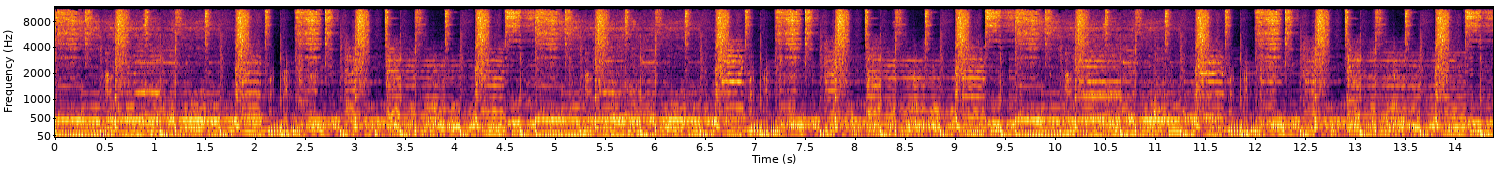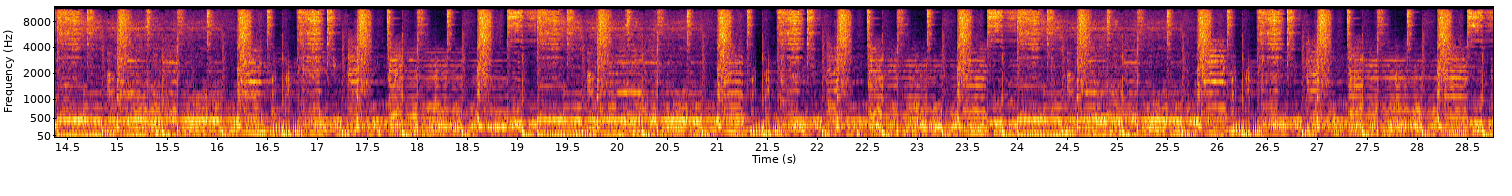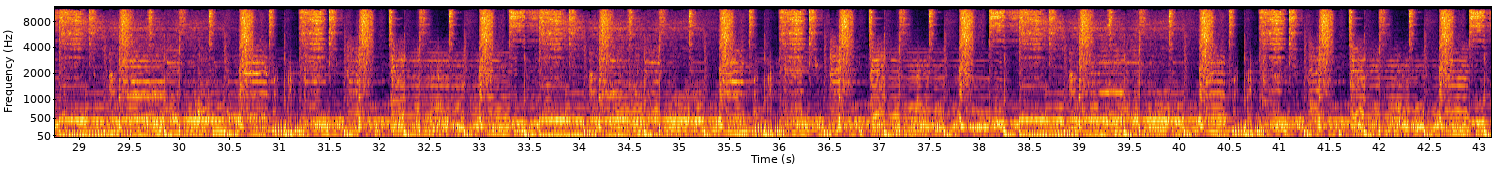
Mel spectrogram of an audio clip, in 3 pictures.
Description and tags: A little loop in a George Benson Luther Vandros styleeee :)
cool, funk, Groove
